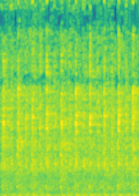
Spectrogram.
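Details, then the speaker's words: Snowblower started after sitting for years: rough, uneven low thumping at about six beats a second, loping and unsteady like a cold engine close to stalling; the owner is unsure whether it sounds as it should. "It sounds like it's got like a little mist or something to it, but then again, that may be the way it's supposed to sound, right? Right. Alright. Uh-oh, it's gonna stall."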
